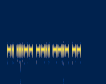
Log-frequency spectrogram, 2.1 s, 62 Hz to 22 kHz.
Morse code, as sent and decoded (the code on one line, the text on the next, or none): -. ...-- --.. --.- --
N3ZQM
